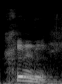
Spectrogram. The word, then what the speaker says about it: Hindi: O sea, la H se pronuncia con J, ¿eh? Ahora lo estoy viendo. Hindi.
